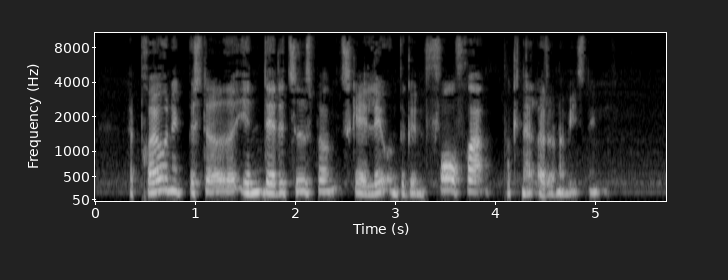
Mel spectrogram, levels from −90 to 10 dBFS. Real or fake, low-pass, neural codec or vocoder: real; 9.9 kHz; none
